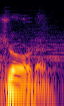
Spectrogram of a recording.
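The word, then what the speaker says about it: Jourdon: Pronounced Jordan.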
